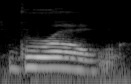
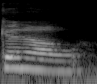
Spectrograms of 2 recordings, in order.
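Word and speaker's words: gnó: Same for GN, so the word for business, grow. Whereas in Munster they would say gno, gno.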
